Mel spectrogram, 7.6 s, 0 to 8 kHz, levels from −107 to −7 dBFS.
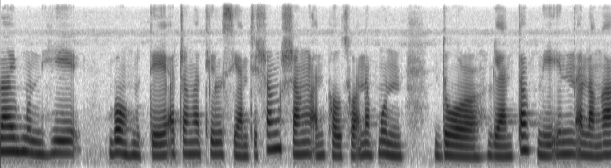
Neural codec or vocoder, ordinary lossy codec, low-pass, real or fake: none; none; 7.2 kHz; real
